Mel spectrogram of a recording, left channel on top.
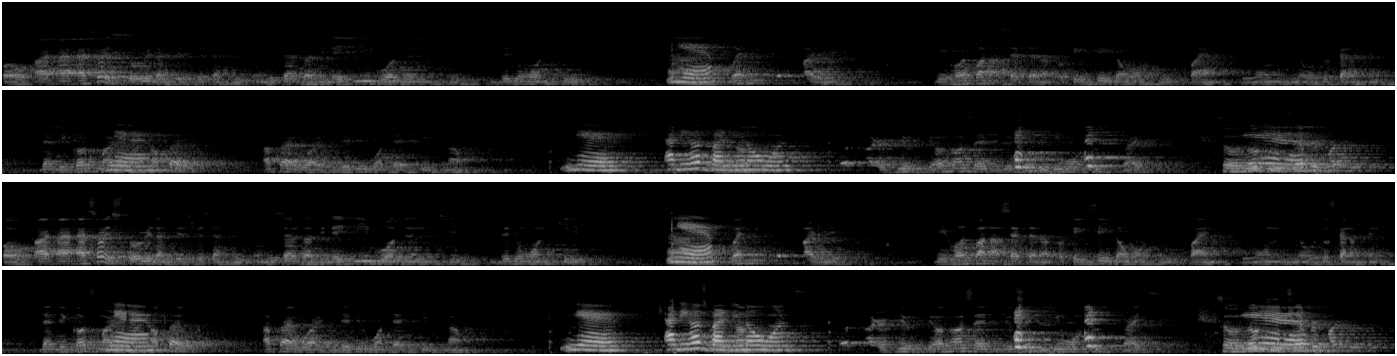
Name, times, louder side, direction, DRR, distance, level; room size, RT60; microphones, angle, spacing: voice 1, 0.0-5.8 6.7-7.5 8.0-8.4 9.3-13.8 14.3-15.8 16.5-18.6 19.9-20.1 21.0-21.4 22.3-24.8 25.1-25.3 26.1-27.5, right 2 dB, 40° right, 4 dB, 1.3 m, -39 dB
voice 2, 6.6-7.2 15.0-15.5 19.5-20.2 20.6-21.9 24.0-24.3 24.8-24.9 26.3-26.9, right 5 dB, 65° right, 13 dB, 0.5 m, -28 dB
9.6 x 8.1 x 8.3 m, 1.5 s
head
